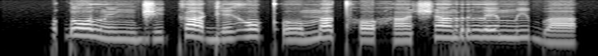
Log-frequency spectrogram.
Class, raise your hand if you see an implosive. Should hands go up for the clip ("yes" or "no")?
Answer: yes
